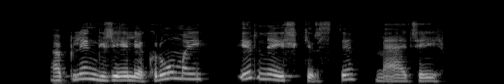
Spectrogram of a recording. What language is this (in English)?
Lithuanian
